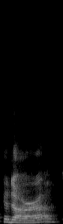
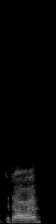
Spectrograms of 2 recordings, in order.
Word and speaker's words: Kadara: But he reigned in, how do you say the his rook's name? Carda? – Kadara. – Kadara.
